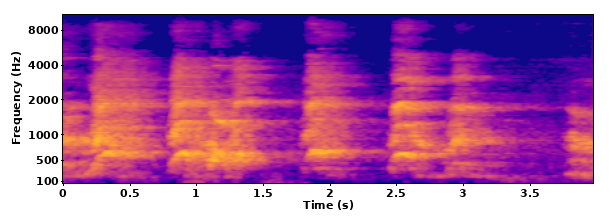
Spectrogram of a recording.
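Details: Playful golden retriever barking during play with its owner; a run of about five harsh, full barks, some sharply clipped and some trailing off, spaced irregularly.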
